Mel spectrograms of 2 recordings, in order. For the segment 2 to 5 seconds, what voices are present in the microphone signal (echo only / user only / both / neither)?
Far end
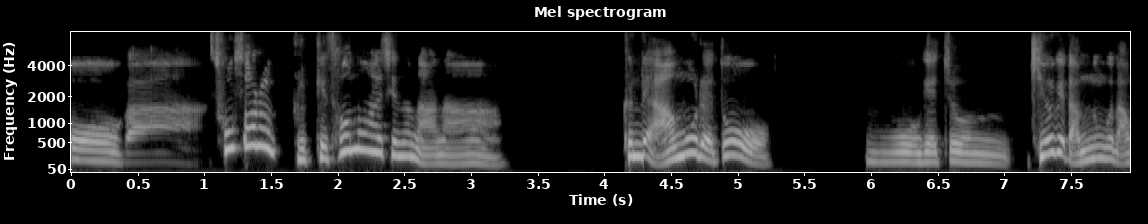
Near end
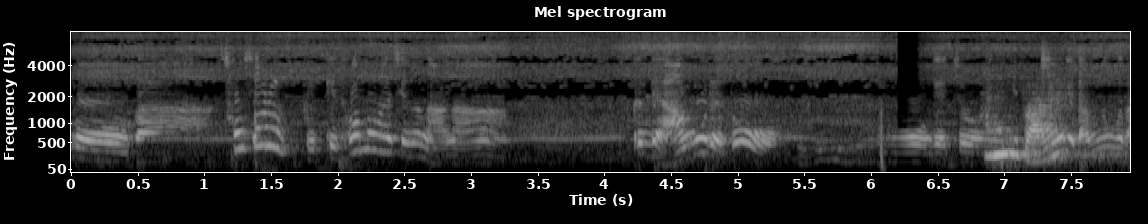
echo only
